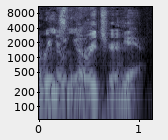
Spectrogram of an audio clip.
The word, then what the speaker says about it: Eritrea: Eritrea.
